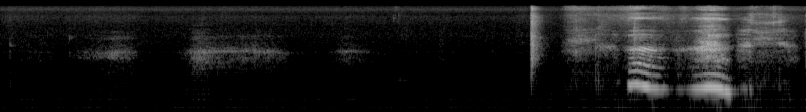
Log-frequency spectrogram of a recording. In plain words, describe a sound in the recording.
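A young woman laughs behind her hand.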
